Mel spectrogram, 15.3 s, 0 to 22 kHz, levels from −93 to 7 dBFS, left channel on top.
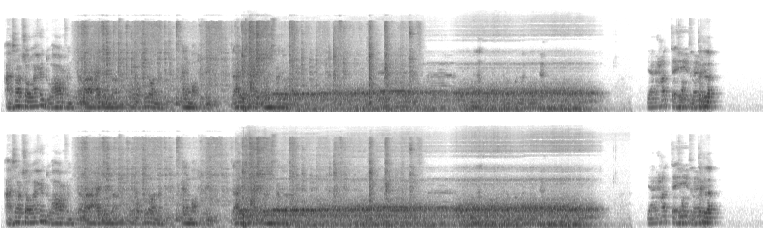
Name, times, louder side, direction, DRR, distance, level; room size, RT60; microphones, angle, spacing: voice 1, 0.1-4.3 4.6-5.9 13.5-14.2, left 1 dB, 10° left, 0.9 m, -27 dB
sound 1, 1.4-8.4, left 2 dB, 40° left, 0.7 m, -32 dB
sound 2, 4.7-12.1, right 4 dB, 40° right, 0.3 m, -26 dB
voice 2, 7.5-9.1 9.4-9.7 10.0-11.0 12.9-14.2, equal, 75° left, 1.1 m, -33 dB
3.7 x 2.2 x 2.6 m
head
